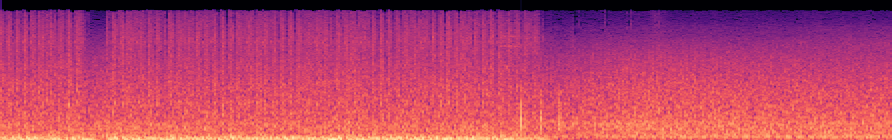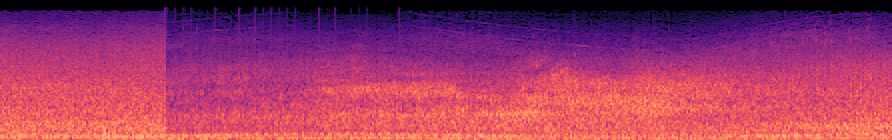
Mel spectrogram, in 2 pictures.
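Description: A propeller plane engine roars steadily.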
